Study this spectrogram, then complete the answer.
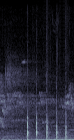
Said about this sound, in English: I was dressing for breakfast when there was a knock at my door.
